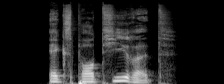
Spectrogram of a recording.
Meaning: second-person plural subjunctive I of exportieren
- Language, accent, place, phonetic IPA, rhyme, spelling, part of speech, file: German, Germany, Berlin, [ˌɛkspɔʁˈtiːʁət], -iːʁət, exportieret, verb, De-exportieret.ogg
